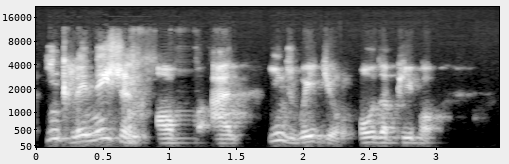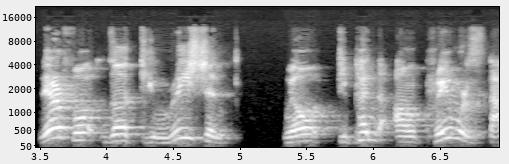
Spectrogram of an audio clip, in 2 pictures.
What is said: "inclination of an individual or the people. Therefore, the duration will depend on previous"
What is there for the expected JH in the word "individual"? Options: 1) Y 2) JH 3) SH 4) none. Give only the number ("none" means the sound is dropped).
4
